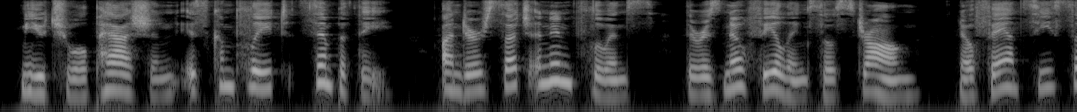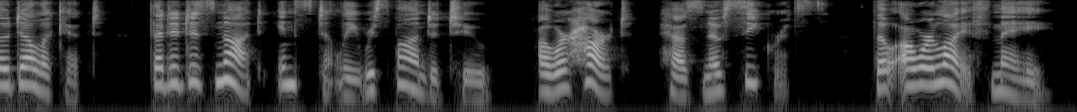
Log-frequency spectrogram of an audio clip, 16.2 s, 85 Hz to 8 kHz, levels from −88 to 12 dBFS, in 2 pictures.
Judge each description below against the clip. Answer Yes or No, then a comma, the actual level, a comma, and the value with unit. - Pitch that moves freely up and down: Yes, wide, 6.7 semitones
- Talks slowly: Yes, slow, 130 wpm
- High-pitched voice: Yes, high, 210 Hz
